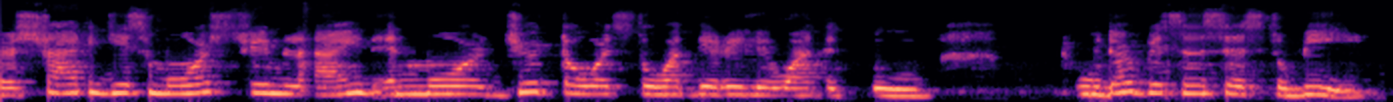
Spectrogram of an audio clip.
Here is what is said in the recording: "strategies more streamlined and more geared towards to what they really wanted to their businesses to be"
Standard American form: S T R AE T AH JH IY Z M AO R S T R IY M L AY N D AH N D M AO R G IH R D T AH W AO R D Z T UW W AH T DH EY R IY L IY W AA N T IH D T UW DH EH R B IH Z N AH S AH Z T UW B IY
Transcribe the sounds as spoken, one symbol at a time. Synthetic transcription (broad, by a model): S T R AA T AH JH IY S M AO R S T R IY M L AY N D AH N D M AO R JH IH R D T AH W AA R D S T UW W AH T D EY R IY L IY W AA N T IH D T UW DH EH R B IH S N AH S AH S T UW B IY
